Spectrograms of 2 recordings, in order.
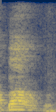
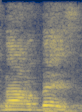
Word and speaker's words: Barbès: Et l'autre il dit, bon là nous sommes arrivés à Barbe. Il dit non, c'est pas Barbe, c'est Barbès.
